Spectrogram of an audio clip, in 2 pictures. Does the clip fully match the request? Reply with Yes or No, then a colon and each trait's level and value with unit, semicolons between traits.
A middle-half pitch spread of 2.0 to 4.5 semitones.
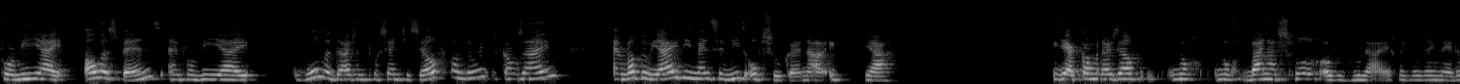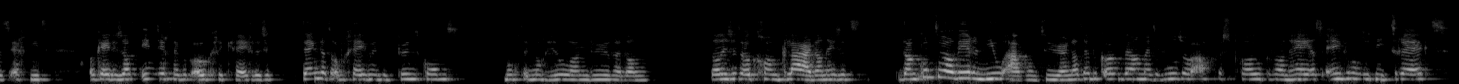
Yes: average, 2.8 semitones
